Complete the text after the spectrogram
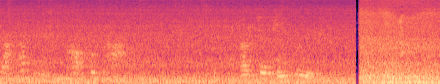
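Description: A diesel locomotive idles with a low rumble.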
